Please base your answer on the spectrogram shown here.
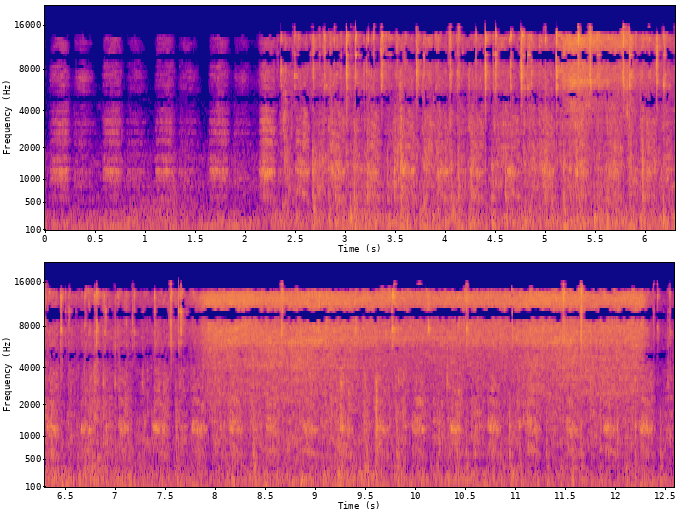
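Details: Seven-month-old American Pit Bull Terrier puppy Vasco breathing heavily during exercise, fast regular pants close to three per second, half buried in a continuous broadband hiss.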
